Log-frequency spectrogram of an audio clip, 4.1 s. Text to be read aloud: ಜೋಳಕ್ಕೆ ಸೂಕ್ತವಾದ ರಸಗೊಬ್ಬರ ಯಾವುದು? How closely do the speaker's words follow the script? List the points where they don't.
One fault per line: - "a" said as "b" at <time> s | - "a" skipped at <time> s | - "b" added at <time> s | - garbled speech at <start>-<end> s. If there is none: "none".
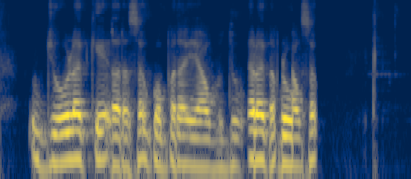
- "ಸೂಕ್ತವಾದ" skipped at 1.1 s
- garbled speech at 2.5-3.2 s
